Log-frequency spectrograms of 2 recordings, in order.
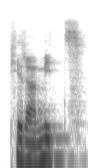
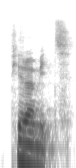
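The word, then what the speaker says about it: piramit: Next one, pyramid is pyramid. Instead of D, there is T in the end, and it is pyramid.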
